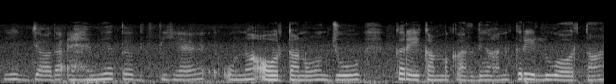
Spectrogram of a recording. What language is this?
Punjabi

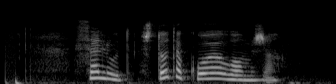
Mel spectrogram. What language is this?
Russian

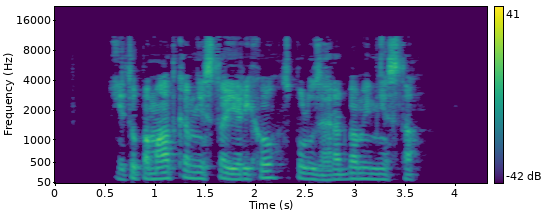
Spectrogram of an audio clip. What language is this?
Czech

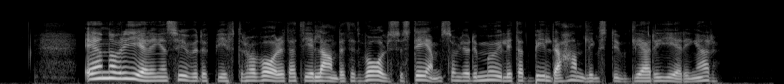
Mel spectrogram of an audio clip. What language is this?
Swedish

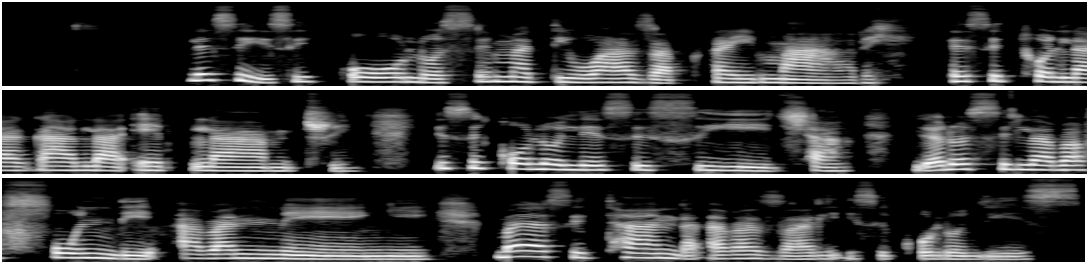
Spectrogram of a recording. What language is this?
North Ndebele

